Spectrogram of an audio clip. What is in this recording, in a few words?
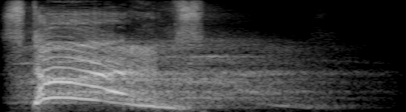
Male Elemental Emote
